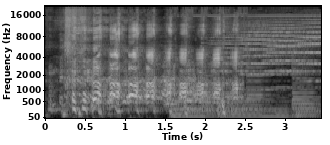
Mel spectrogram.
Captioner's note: everyone laughs; ambient music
